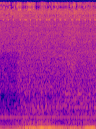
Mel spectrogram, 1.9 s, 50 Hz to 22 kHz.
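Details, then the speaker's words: Furnace after swapping the PSC blower for an Evergreen IM 6005 ECM variable-speed motor, recorded up against the furnace: low, soft hum easing up in a slow ramp with a faint steady tone. Very quiet, normal blower operation. "so that's the fan running you can see it's a slow ramp up and it's very quiet I'm sure the microphone is amplifying it a bit but it's very quiet"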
